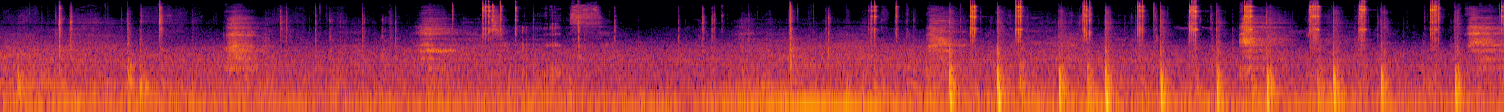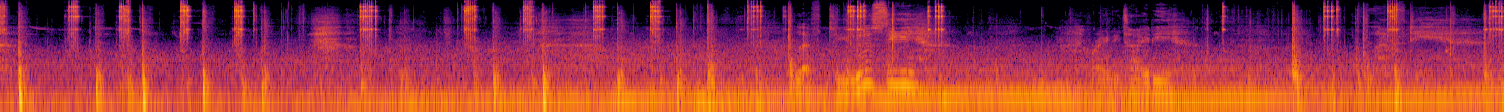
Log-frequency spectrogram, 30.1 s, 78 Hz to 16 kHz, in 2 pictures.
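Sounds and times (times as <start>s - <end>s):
socket ratchet clicking: 4.8s - 5.2s, 8.3s - 18.0s, 18.6s - 19.0s, 19.6s - 24.6s, 27.1s - 29.2s, 29.8s - 30.0s.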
